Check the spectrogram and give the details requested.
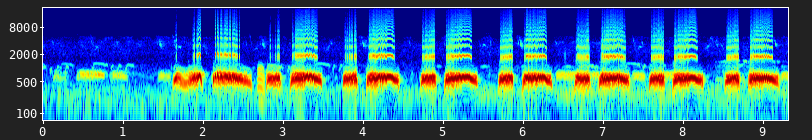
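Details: Spotted dove used as a decoy to lure wild doves, singing the 'ku-ang' style of four to five syllables: faint soft coos, then loud hoarse coos in close pairs, about one per second, steady and clipped.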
